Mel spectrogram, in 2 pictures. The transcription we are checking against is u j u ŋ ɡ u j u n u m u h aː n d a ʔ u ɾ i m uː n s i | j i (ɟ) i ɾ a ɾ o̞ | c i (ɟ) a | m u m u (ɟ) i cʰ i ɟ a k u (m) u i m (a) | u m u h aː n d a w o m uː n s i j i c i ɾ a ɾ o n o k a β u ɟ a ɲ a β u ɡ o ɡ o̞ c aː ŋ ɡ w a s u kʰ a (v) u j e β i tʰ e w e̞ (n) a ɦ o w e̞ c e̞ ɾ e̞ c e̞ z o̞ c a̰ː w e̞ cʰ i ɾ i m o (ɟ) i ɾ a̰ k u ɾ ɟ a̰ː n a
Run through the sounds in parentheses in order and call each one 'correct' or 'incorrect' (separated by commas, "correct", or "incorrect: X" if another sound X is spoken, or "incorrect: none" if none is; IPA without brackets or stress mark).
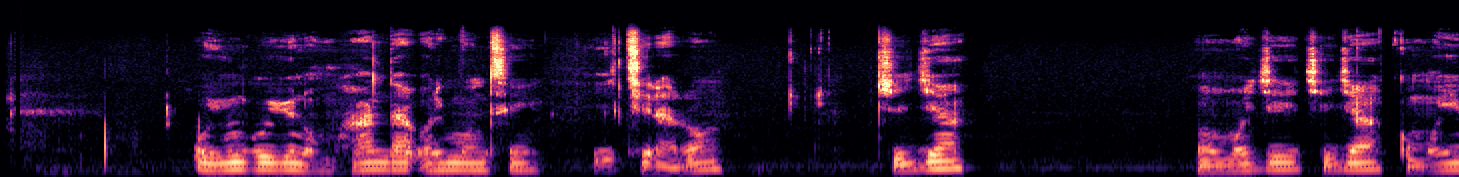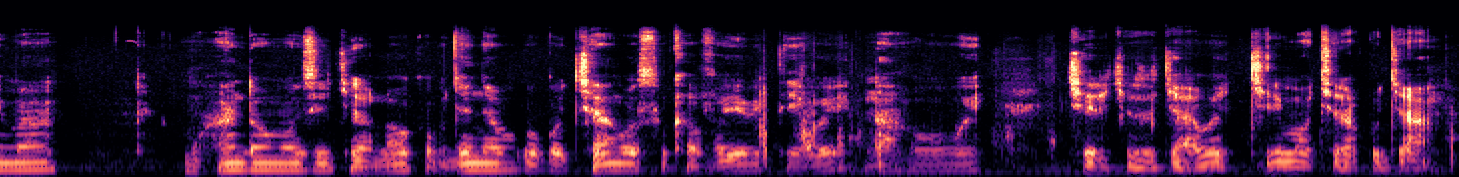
incorrect: c, correct, correct, correct, correct, correct, correct, incorrect: c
